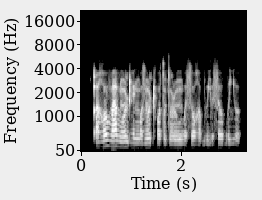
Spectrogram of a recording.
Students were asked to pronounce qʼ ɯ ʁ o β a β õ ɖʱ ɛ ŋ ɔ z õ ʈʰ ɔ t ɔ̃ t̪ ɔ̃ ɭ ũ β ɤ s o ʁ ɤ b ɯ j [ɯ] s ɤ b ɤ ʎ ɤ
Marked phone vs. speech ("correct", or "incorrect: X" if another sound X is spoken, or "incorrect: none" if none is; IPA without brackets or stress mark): correct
